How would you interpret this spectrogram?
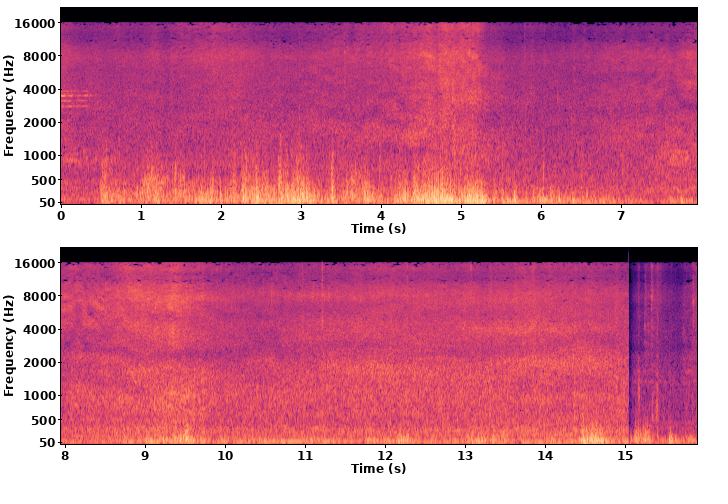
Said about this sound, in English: So it's pouring rain. We're entering Santiago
